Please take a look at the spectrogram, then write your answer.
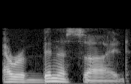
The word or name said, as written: arabinoside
